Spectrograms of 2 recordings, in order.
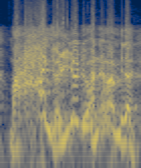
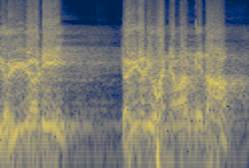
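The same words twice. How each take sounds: First: Said in the usual way. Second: Fervent welcome. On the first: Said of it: "이거보다 더 흔들어야 돼". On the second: Shown as a demonstration. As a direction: cheer it like greeting a president.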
